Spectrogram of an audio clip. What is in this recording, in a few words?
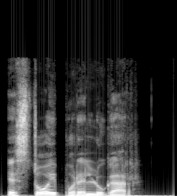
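I am by the place, Spanish, male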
